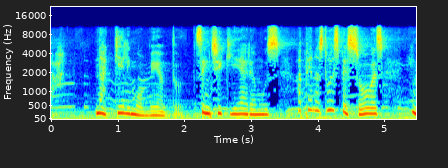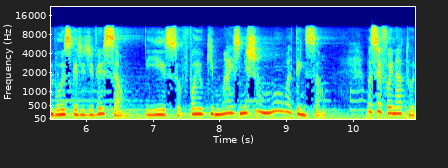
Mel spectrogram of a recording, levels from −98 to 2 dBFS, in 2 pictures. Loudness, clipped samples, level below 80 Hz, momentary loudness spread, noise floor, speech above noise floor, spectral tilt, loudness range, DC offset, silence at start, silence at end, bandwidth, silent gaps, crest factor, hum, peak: -20 LUFS; under 0.1%; -46 dBFS; 11 LU; -44 dBFS; 23 dB; -4 dB/octave; 2 LU; 0.8%; 0 s; 0 s; 11.5 kHz; none; 16 dB; none; -4 dBFS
